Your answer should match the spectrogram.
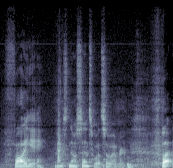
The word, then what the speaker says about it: Fage: How do you think that's pronounced? That's right, Fage.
